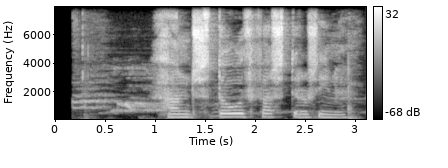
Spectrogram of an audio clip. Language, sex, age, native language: Icelandic, male, 10, Icelandic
